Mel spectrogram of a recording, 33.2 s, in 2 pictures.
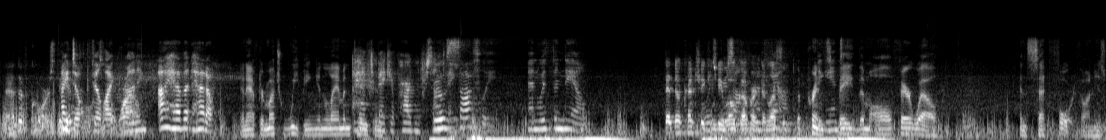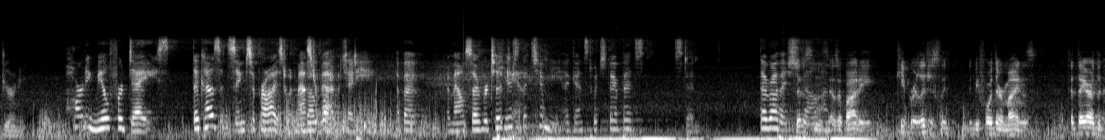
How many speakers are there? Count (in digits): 6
